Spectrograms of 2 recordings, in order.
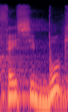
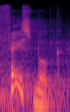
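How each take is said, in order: First: An extra i vowel is added after the final k. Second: The word ends cleanly on the final k sound. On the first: The speaker calls it wrong. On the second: The speaker calls it right.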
